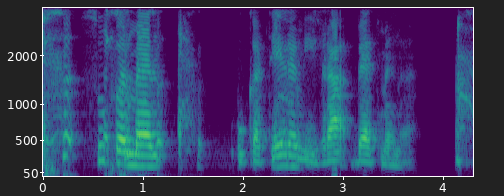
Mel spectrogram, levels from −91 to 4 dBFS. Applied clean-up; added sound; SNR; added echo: neural mask model Resemble Enhance denoiser.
